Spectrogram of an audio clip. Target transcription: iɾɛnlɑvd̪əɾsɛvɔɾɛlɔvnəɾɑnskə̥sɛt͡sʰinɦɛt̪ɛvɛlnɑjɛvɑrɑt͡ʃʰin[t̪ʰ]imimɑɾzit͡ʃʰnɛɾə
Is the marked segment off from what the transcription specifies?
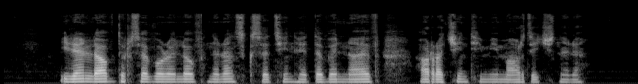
no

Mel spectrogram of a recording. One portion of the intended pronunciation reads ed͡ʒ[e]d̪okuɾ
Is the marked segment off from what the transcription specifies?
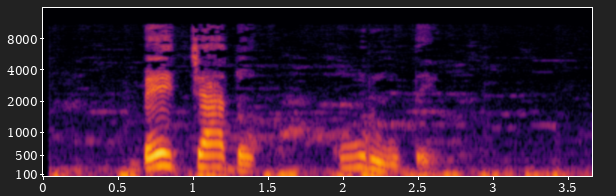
yes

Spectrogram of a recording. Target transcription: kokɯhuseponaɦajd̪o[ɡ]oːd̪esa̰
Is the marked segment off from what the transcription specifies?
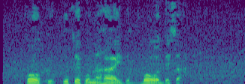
yes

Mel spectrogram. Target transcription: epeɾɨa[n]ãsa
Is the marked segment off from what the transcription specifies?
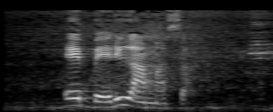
yes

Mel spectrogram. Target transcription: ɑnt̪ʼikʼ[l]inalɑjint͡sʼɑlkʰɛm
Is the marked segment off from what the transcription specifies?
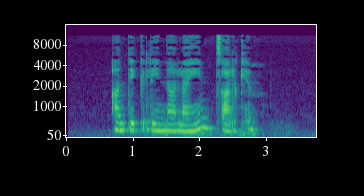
no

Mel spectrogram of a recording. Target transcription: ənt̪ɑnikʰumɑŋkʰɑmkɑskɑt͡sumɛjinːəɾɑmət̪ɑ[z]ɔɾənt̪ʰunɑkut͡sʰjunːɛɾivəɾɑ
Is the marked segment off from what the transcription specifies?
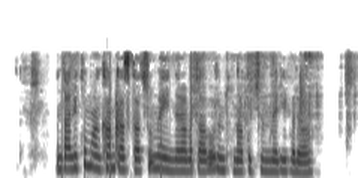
yes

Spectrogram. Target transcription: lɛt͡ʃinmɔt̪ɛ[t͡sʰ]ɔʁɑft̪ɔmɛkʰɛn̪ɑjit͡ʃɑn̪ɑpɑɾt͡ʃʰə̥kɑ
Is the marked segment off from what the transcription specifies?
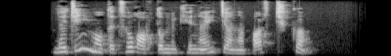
no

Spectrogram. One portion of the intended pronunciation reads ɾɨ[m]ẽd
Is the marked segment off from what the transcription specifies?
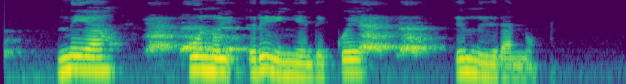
yes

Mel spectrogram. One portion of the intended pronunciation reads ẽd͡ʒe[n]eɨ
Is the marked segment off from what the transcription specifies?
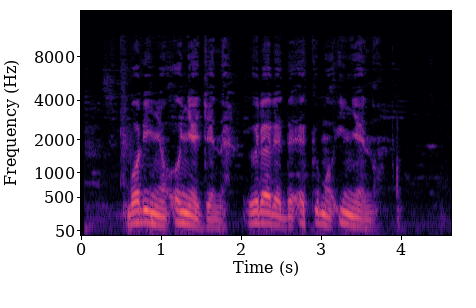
no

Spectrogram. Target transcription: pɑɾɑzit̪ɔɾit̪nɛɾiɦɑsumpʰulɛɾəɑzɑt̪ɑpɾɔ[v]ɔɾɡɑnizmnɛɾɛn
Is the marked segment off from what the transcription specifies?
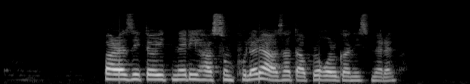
yes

